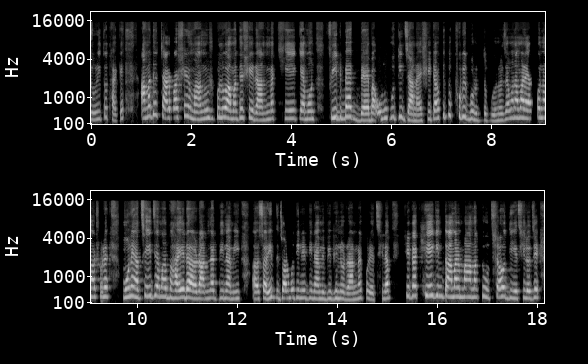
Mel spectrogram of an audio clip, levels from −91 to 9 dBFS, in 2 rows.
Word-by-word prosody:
জড়িত 250 +3 -8 0.2
থাকে, 210 +6 -7 0.4
আমাদের 360 +6 0
চারপাশের 320 +4 +1 0.2
মানুষগুলো 285 +5 -3
আমাদের 275 +3 -3
সেই 295 -3 -2
রান্না 235 +4 -1
খেয়ে 285 0 -5
কেমন 270 0 -1 0.3
ফিডব্যাক 320 +2 +2 0.2
দেয় 225 0 +4
বা 235 - +4
অনুভূতি 315 +4 -6
জানায় 210 -2 0
সেটাও 275 +2 0
কিন্তু 370 +2 -6
খুবই 345 -1 -3
গুরুত্বপূর্ণ। 215 -4 -8
যেমন 280 +3 -4
আমার 310 0 +4
এখনো 310 +2 -4
আসলে 315 +1 0 0.4
মনে 315 +3 +4
আছে 285 +3 -4
এইযে 340 +1 -5
আমার 310 -1 +1
ভাইয়ের 270 +2 +4
আ - - +8 0.2
রান্নার 250 +3 +2
দিনে 260 -1 -3
আমি 235 +1 -6 0.3
আ 235 - +2
সরি! 245 -1 +5 0.2
জন্মদিনের 265 0 0
দিনে 250 -2 -3
আমি 235 - -3
বিভিন্ন 245 0 -3 0.2
রান্না 225 +4 -1
করেছিলাম। 245 +2 0 0.3
সেটা 340 0 +2
খেয়ে 355 0 +3
কিন্তু 335 -2 -3
আমার 315 +1 +5
মা 305 - +5
আমাকে 300 +1 -3
উৎসাহ 280 +3 -1 0.2
দিয়েছিল 255 0 -3
যে 285 - +2
275 Hz, 160 wpm, -22 LUFS, 250-315 Hz, 0.4 s, আ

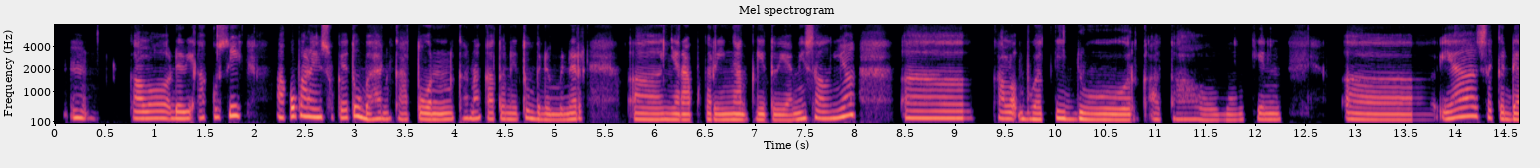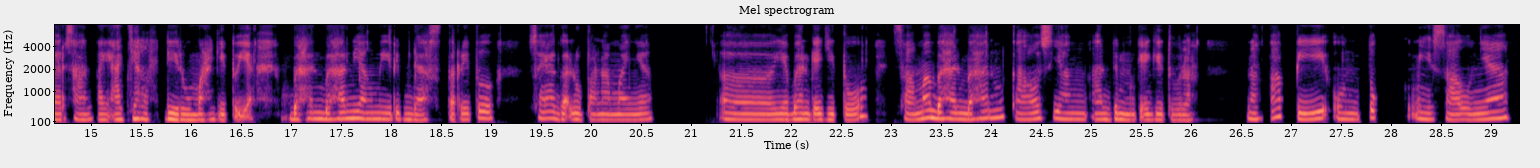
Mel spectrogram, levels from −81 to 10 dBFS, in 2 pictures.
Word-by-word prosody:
Mmm. 220 -3 -1 0.4
Kalau 205 0 +2
dari 200 0 +3
aku, 230 +2 -3
sih, 290 +3 +3 0.3
aku 230 +1 +1
paling 265 -3 +5
suka 235 -2 -2
itu 265 0 +5
bahan 190 0 +1
katun, 175 -2 +1
karena 205 +2 -3
katun 185 0 -2
itu 210 +4 -1
benar-benar, 170 0 0 0.5
eee, 175 -1 0
nyerap 165 -1 +1
keringat, 170 -1 +2
gitu, 165 -1 0
ya. 155 +1 -1
Misalnya, 210 - +2 0.5
eee, 210 -1 +1 0.2
kalau 195 -2 -1
buat 185 -2 +1
tidur 170 -4 +2
atau 180 -3 -7
mungkin, 170 +2 -4 0.6
eee, 165 -3 -1 0.3
ya, 255 +8 +2
sekadar 180 -7 0
santai 165 -3 -2
ajalah 175 +1 +1
di 185 -2 +6
rumah, 165 0 +2
gitu, 160 -1 -1
ya, - - 0 0.3
bahan-bahan 190 +1 +2
yang 195 -2 +3
mirip 180 -1 0
daster 160 -1 -2
itu, 195 +4 0 0.3
saya 205 0 -2
agak 180 - +3
lupa 170 -1 -3
namanya, 165 +3 -1 0.6
eee, 170 -2 +1
ya, 170 - +3
bahan 175 0 +2
kayak 170 0 +2
gitu, 160 +5 0 0.3
sama 180 +6 +2
bahan-bahan 200 +3 +2
kaos 185 +3 0
yang 180 -3 0
adem, 175 -1 +1
kayak 165 0 0
gitulah. 155 0 -4 0.5
Nah, 185 - +1
tapi, 210 -5 +1
untuk 185 +3 -1 0.3
misalnya 175 +2 +1
180 Hz, 125 wpm, -18 LUFS, 170-200 Hz, 0.6 s, di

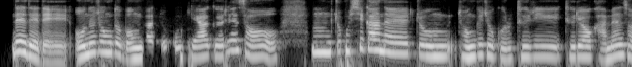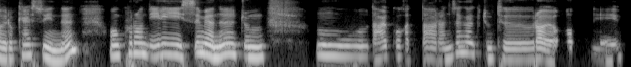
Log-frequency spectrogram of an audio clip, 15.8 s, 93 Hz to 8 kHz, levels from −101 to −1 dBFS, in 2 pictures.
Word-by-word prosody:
네네네. 170 - +4
어느 200 +8 +4
정도 245 -3 +1
뭔가 170 +2 +3
쪼끔 170 -1 -5
'계약을 195 +1 +1
해서 195 - -1 0.4
음 250 0 +5
쪼끔 260 +1 -1
시간을 265 -7 +4
좀 190 -1 +3
정기적으로 185 -3 +1
들이 185 0 -2
들여가면서 185 +1 0
이렇게 160 +5 -6
할 210 - -3
수 195 - -6
있는 165 - +1 0.4
어 200 +1 -2
그런 230 -2 -2
일이 210 +2 -2
있으면은 205 +1 +1
좀 180 -1 -1 0.7
어 190 -2 -5
나을 185 - -6
것 190 - -11
같다.'라는 155 +2 -10
생각이 240 0 -7
좀 165 0 -9
들어요. 155 -2 -4 0.2
어 170 - -8 0.3
네. 425 +5 -13
190 Hz, 260 characters per minute, -27 LUFS, 170-225 Hz, 0.7 s, 음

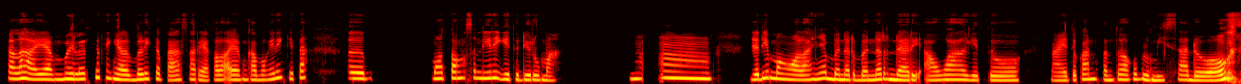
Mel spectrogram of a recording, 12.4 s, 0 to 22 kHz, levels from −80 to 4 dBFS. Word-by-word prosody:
Kalau 275 +1 +4
ayam 240 -2 +3
milot 255 -1 +2
itu - - -4
tinggal 245 -6 +3
beli 240 +4 +1
ke 260 - -1
pasar 225 +2 -4
ya. 195 - -2
Kalau 220 +2 -2
ayam 225 +1 0
kampung 220 +2 -2
ini 305 - +1
kita, 315 +1 -4 0.4
eee, 275 -1 +1 0.6
motong 295 +2 0
sendiri, 300 0 +1
gitu 240 -4 -1
di 220 - +1
rumah, 210 -2 -2 0.7
mhm. 285 +1 +1 0.4
Jadi 235 +6 +1
mengolahnya 245 0 +2
bener-bener 225 -2 +2
dari 210 -2 +4
awal, 225 +1 0
gitu. 200 -1 -1 0.3
Nah, 195 - -5
itu 205 - -4
kan 245 +3 -1
tentu 220 +1 -2
aku 240 +2 -1
belum 215 -4 +1
bisa 210 +3 -3
dong. 195 +3 +5
235 Hz, 170 wpm, -26 LUFS, 215-265 Hz, 0.7 s, dong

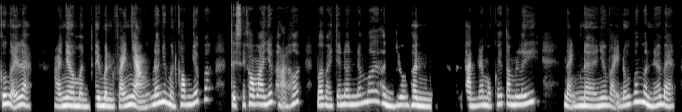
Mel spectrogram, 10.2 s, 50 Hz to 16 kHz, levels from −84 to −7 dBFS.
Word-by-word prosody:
cứ 250 - +4
nghĩ 250 - +2
là 220 -2 +1 0.4
họ 185 - -3
nhờ 205 +1 +4
mình 190 -2 +2
thì 210 - +3
mình 195 -2 +3
phải 190 +1 0
nhận, 220 -9 +4
nếu 260 +3 +4
như 305 - +5
mình 235 -7 +2
không 230 +4 0
giúp 300 +2 -1
á 380 - -6 0.3
thì 210 - +2
sẽ 220 +2 -6
không 245 0 +1
ai 230 -1 +2
giúp 285 +4 +1
họ 220 - -4
hết. 265 +10 -2 0.2
Bởi 210 +1 0
vậy 205 -2 -3
cho 230 - -3
nên 235 0 +1
nó 250 - -1
mới 320 +3 -1
hình 220 -8 +2
dương 220 +1 -1
hình 200 -4 +3 0.5
thành 205 -2 0
ra 220 - -1
một 205 -3 0
cái 245 +4 -4
tâm 235 -3 0
lý 265 +8 +1 0.3
nặng 200 -2 0
nề 195 -2 +1
như 210 +1 +1
vậy 185 -4 -5
đối 215 +4 -2
với 300 +4 0
mình 270 -10 +2
á 220 +4 0
bạn. 200 -4 -1
220 Hz, 275 wpm, -19 LUFS, 200-245 Hz, 0.5 s, như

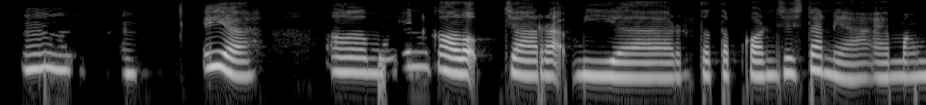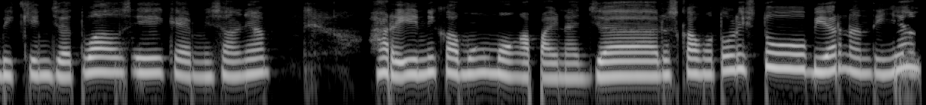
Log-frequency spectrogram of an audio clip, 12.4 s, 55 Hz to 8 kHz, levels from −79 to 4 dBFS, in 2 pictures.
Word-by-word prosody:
Mmm, 305 +2 0 0.5
mhm, 250 -1 -6 0.5
iya, 325 -6 +5 0.6
eee, 265 -1 0 0.2
mungkin 260 +8 -6
kalau 255 -4 +6 0.2
cara 225 -2 +1 0.2
biar 205 -2 0 0.2
tetap 225 +1 -4
konsisten 235 +5 0
ya, 195 - -4 0.2
emang 215 +1 -4
bikin 225 +1 -3
jadwal 260 +6 +2
sih. 255 0 +2
Kayak 220 -3 -2
misalnya 220 +2 -2 0.8
hari 250 -4 +3
ini 250 +2 +1
kamu 245 -1 +2 0.2
mau 230 -2 +3
ngapain 200 -1 -2
aja 195 +2 +1 0.3
harus 230 0 -2
kamu 240 -1 +3
tulis 290 +1 +2
tuh, 320 -1 +5 0.2
biar 270 +2 +4
nantinya, 250 +3 -1
235 Hz, 140 wpm, -24 LUFS, 215-260 Hz, 0.8 s, kalau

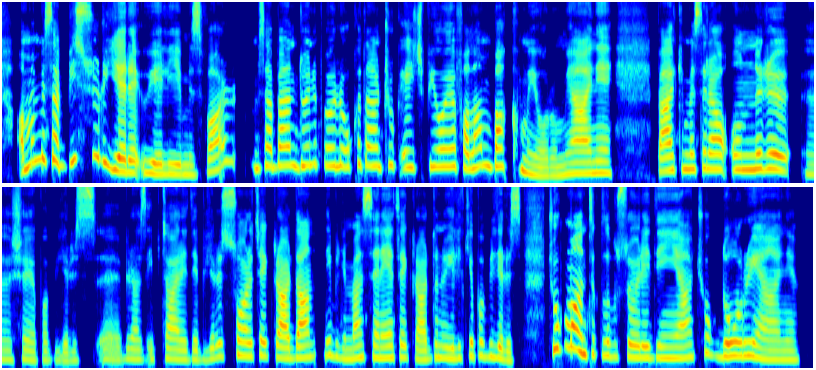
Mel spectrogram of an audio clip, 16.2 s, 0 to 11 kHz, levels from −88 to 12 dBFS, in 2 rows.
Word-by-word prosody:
Ama - - +2
mesela 435 -2 +4
bir 425 - +3
sürü 465 -2 +1
yere 235 - +6
üyeliğimiz 185 -3 -2
var. 245 +8 +2 0.3
Mesela, 305 +3 -1
ben 340 -1 +3
dönüp 345 +1 -2
öyle 330 -1 0
o 310 - -4
kadar 345 -3 -1
çok 345 +1 -7
HBO'ya 320 +2 -1
falan 310 +3 0
bakmıyorum. 175 - -1
Yani, 200 +1 +1 0.5
belki, 250 +3 +4
mesela 275 0 +3
onları, 265 0 +3 0.2
eee, 175 -2 -10
şey 175 +2 -8
yapabiliriz, 160 -1 -8
eee, 85 -3 -11
biraz 180 -1 -8
iptal 180 -1 -5
edebiliriz. 175 +6 -7
Sonra 245 -3 0
tekrardan, 215 -2 +2
ne 255 0 -5
bileyim 190 -4 -7
ben, 200 +2 0
seneye 210 -1 +1
tekrardan 200 -1 -4
üyelik 200 +1 -5
yapabiliriz. 225 -10 -3 0.3
Çok 375 +1 +2
mantıklı, 275 - +5
bu 225 - -9
söylediğin 210 -2 -1
ya, 200 +2 -1
çok 260 -6 -8
doğru, 245 +1 +5
yani. 175 -6 -2
230 Hz, 165 wpm, -22 LUFS, 190-280 Hz, 0.5 s, yere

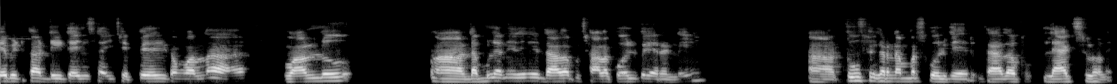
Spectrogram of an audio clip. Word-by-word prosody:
Debit 145 +4 +2
card 145 -3 +2
details 135 0 -2
అయి 135 0 -7
చెప్పేయటం 145 +3 +1
వల్ల, 135 +3 0 0.8
వాళ్ళు. 150 +5 +3 1.1
ఆహ్, 130 -1 +4
డబ్బులునేది 155 +3 -1 0.2
దాదాపు 145 +1 +4
చాలా 135 - +2
కోల్పోయారండి. 135 -3 -4 1.3
ఆ! - - -2 0.3
2 170 - +3
ఫిగర్ 155 -4 0
నంబర్స్ 140 0 -3
కోలిపోయారు. 130 -1 -1
దాదాపు 125 0 +3 0.3
లాక్స్‌ 130 +2 +1
లోనే. 115 -5 -5
140 Hz, 105 wpm, -14 LUFS, 130-145 Hz, 1.3 s, ఆహ్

